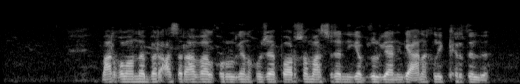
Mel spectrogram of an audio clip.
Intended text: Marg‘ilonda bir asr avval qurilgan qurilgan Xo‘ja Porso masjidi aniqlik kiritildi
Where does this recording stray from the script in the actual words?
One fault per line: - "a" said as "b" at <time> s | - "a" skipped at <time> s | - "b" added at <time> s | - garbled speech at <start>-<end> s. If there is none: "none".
- "qurilgan" skipped at 2.5 s
- "nega buzilganiga" added at 3.5 s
